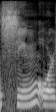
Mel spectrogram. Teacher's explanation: this sound is somewhere in the middle of sh and S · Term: X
